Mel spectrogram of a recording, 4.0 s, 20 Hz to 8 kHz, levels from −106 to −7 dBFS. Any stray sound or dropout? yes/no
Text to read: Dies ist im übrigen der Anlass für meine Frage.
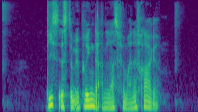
no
